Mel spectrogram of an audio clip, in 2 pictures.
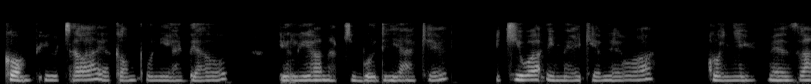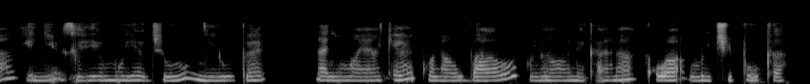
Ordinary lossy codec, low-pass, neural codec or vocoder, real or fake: AAC, 48 kbps; 7.2 kHz; codec, 24 kHz, 1.5 kbps, HILCodec; fake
